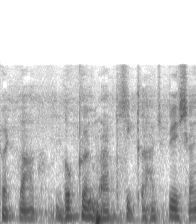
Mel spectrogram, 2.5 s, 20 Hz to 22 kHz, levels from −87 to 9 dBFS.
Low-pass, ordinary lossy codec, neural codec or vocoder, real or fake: none; none; codec, 16 kHz, 1 kbps, FunCodec, trained on Chinese and English, 50 frames a second; fake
